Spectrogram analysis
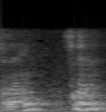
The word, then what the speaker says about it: Shanann: And I don't want to pronounce her name wrong. Shanann.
